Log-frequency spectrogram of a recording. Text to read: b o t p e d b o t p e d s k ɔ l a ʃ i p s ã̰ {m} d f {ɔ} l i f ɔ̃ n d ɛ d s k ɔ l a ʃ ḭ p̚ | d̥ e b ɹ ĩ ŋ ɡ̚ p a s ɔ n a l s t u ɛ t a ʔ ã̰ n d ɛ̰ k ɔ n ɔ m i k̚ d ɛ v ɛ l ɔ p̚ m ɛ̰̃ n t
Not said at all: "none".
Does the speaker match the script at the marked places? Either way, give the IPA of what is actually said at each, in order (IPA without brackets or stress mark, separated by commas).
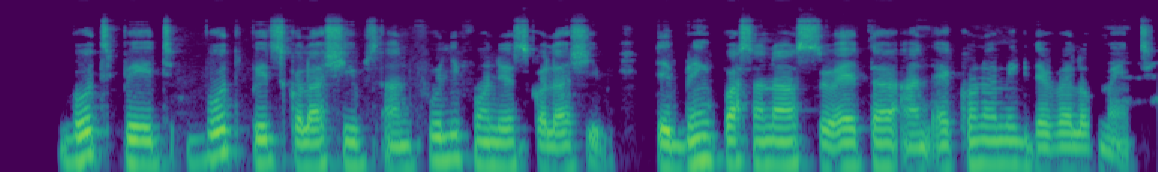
n, u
